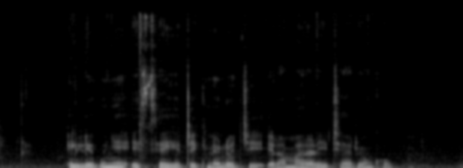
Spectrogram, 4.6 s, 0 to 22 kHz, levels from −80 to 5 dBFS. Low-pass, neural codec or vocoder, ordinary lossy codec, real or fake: none; none; none; real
